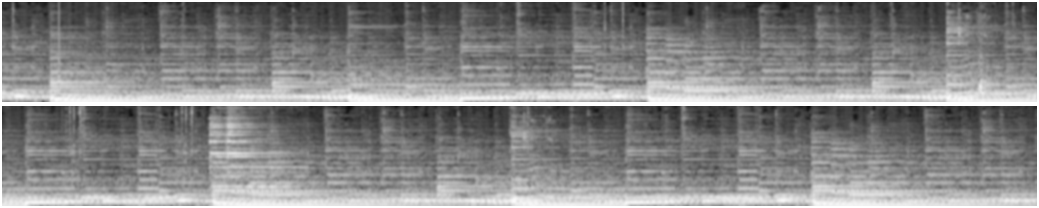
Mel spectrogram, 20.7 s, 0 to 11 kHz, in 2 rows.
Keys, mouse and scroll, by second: 0.0-1.1 typing, 5.1-5.8 typing, 8.7 click, 10.6-13.0 typing, 12.5 click, 15.1-15.9 typing, 15.4 click, 17.5-18.3 typing.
